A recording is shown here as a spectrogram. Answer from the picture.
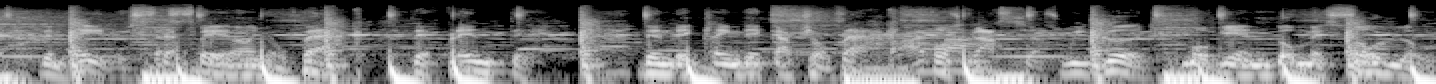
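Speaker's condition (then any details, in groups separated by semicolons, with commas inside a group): No condition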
